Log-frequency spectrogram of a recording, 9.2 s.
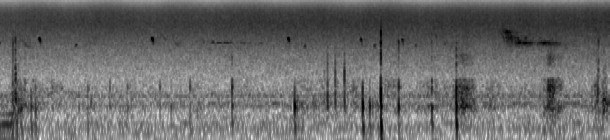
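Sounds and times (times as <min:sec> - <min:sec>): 
faint ticks and clicks: 0:00.1 - 0:09.1
bird giving type 3 call, high buzzy call notes: 0:00.2 - 0:09.1.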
